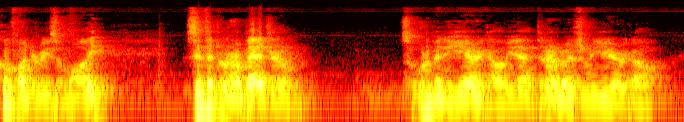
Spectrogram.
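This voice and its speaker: Recorded with audible room echo, a man speaks at a medium pitch with ordinary pitch variation. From Ireland, Dublin. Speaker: decorator telling a ghost story. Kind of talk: recorded story submission. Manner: casual storytelling.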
